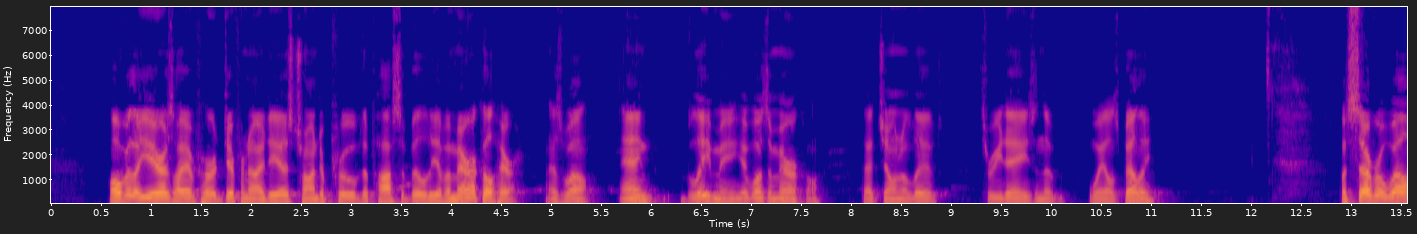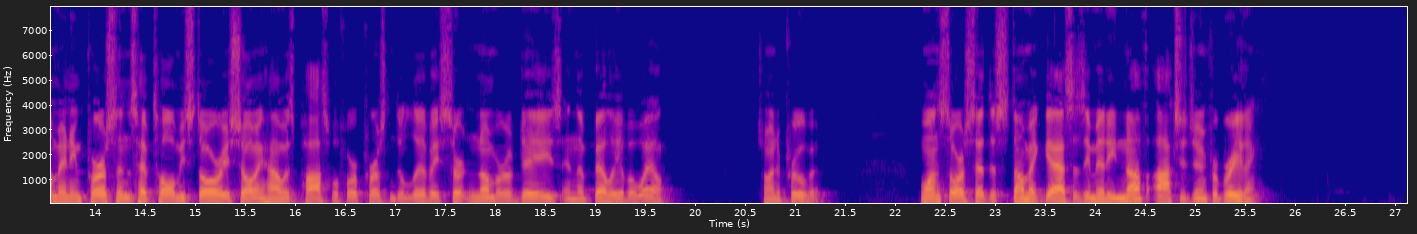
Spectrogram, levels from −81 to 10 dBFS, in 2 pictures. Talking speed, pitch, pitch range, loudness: 175 wpm, 135 Hz, 120-150 Hz, -22 LUFS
